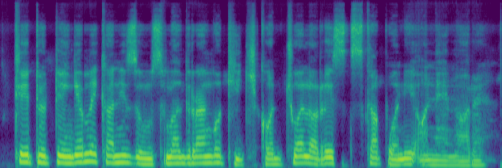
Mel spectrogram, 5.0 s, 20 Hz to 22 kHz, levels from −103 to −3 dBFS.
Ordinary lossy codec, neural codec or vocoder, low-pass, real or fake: none; codec, 44.1 kHz, 2.6 kbps, SNAC; none; fake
